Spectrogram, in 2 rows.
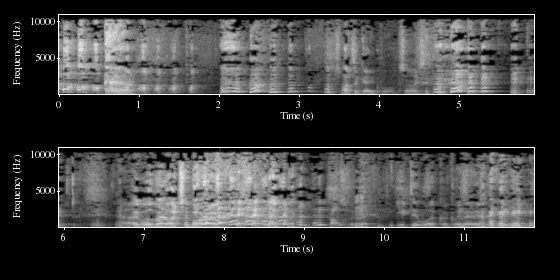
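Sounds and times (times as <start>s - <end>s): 
laughter: 0.0s - 11.8s
person coughing after choking on ginger beer: 0.6s - 1.1s
speech: 3.6s - 5.4s, 6.0s - 11.8s.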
